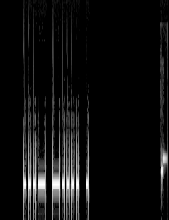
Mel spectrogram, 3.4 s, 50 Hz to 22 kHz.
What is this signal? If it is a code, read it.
Morse code, heard as a keyed tone, about 25 wpm, 700 Hz. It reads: V6E
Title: All Cut Numbers - 3-Digit 25wpm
